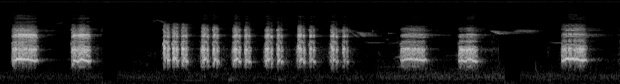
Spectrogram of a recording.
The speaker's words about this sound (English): The song of the common pheasant is a distinctive two-note cock-er that's only sung by the males and isn't nearly as impressive as their plumage.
